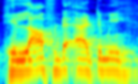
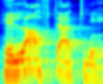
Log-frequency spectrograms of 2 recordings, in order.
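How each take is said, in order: First: The word laughed ends with a d sound. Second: The word laughed ends with a t sound. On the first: The speaker calls it wrong. "पहले जब हमको ये rule नहीं मालूम, हम क्या बोल रहे थे" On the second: The speaker calls it right. "हमको कहना चाहिए ही लाफ्ट एट मी। देखिए कितनी आसानी से बोल रहा हूँ मैं"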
